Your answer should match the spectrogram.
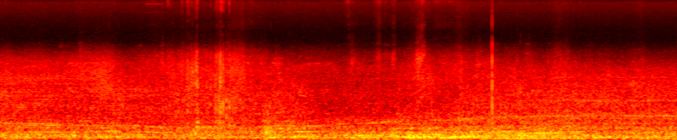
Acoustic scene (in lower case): bus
